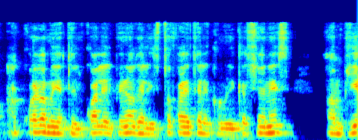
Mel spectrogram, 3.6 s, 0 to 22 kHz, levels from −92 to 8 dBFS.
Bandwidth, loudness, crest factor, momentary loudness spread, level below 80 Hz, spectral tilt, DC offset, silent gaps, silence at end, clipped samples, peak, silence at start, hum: 13 kHz; -19 LUFS; 18 dB; 6 LU; -52 dBFS; -5.5 dB/octave; under 0.1%; none; 0 s; under 0.1%; -2 dBFS; 0.1 s; none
